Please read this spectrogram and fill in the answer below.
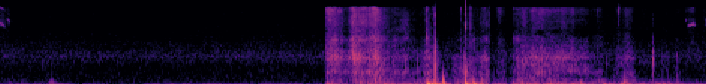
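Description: Footsteps and rustling through dry grass with camera-handling noise, starting about two seconds in, with a couple of sharp knocks about three seconds in.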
